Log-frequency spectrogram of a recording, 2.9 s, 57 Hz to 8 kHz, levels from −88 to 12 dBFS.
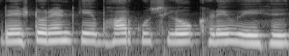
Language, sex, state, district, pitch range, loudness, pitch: Hindi, female, Rajasthan, Jaipur, 205-220 Hz, -12 LUFS, 210 Hz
